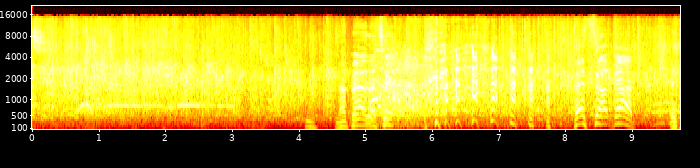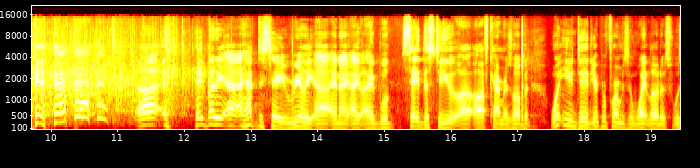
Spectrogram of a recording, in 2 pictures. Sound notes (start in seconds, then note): 0.2 applause; 5.0 laughter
